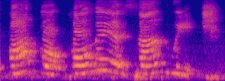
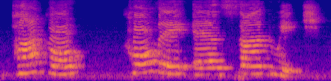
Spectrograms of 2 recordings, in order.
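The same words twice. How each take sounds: First: Paco come el sandwich spoken a little slowly; model command. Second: Paco come el sandwich spoken very slowly; slow model sentence. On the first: Teacher quoting command to class, slightly slowed. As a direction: repeat the model command carefully. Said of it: "Our command here is". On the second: Teacher reading model sentence slowly to class. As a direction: read Paco come el sandwich at half speed. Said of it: "here's our model". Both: Shown as a demonstration.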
